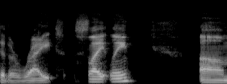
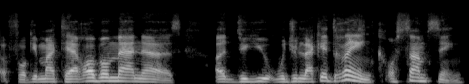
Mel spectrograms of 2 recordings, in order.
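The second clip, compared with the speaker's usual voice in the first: put-on polite French-accented hostess; Old Adari accent, French-like. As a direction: offer hospitality in a French accent. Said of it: "Her accent would indicate".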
